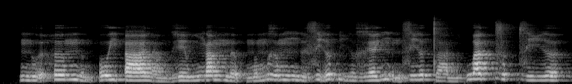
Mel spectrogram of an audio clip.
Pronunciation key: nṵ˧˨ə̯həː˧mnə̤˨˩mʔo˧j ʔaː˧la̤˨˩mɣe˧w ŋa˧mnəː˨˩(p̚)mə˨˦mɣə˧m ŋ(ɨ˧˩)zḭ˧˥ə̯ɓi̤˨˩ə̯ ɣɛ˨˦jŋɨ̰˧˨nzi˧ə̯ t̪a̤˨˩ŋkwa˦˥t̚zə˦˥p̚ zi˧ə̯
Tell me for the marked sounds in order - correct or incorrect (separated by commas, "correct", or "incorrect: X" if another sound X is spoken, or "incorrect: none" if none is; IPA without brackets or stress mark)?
correct, correct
